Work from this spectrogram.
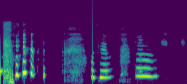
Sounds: Laughter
